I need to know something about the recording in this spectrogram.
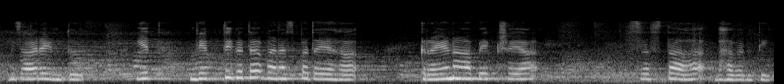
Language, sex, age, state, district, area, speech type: Sanskrit, female, 18-30, Kerala, Palakkad, urban, spontaneous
